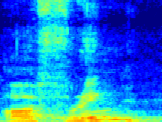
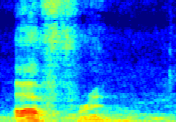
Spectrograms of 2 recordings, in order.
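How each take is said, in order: First: The word ends with an ng sound. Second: The word ends with a plain n sound. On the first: "Coco did not say offering" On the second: "she said offering"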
